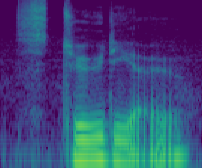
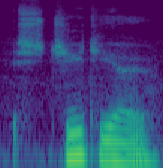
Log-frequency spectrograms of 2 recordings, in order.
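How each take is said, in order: First: It is said in an American accent. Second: It is said in an Australian accent. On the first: "The American way to say them would be" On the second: "also a feature of the Australian accent"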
